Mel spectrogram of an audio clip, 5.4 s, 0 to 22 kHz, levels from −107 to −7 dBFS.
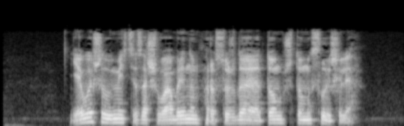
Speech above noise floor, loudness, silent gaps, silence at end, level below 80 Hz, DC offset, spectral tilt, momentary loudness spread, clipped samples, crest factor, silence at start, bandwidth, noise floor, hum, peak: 49 dB; -19 LUFS; none; 0.65 s; -54 dBFS; under 0.1%; -4 dB/octave; 5 LU; under 0.1%; 18 dB; 0.95 s; 8.8 kHz; -69 dBFS; none; -2 dBFS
